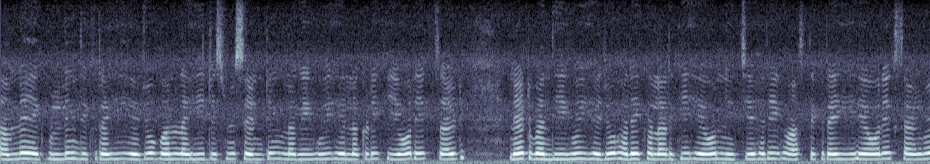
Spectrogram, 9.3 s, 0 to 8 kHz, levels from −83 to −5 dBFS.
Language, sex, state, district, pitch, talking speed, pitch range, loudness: Hindi, female, Odisha, Khordha, 260 Hz, 245 wpm, 255-265 Hz, -15 LUFS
